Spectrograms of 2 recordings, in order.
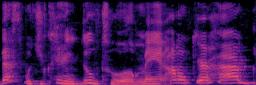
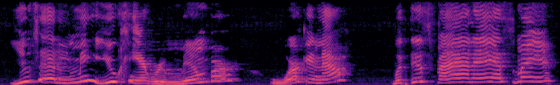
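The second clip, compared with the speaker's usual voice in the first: mock disbelief; 6 semitones higher than usual. Commentator mocking the wife's claim, incredulous. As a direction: act stunned she forgot him.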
